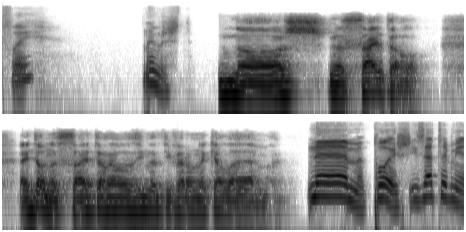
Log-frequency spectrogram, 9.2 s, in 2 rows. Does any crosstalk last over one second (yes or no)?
no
